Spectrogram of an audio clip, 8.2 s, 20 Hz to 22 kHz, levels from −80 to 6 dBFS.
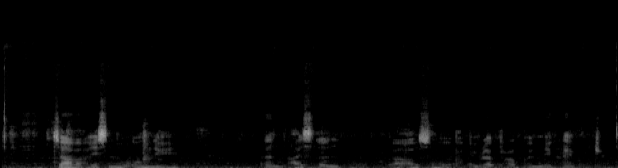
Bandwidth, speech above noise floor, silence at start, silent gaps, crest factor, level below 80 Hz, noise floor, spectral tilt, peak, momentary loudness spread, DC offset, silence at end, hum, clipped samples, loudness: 16.5 kHz; 26 dB; 0.05 s; none; 30 dB; -72 dBFS; -67 dBFS; -2.5 dB/octave; -12 dBFS; 27 LU; under 0.1%; 0 s; none; under 0.1%; -35 LUFS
